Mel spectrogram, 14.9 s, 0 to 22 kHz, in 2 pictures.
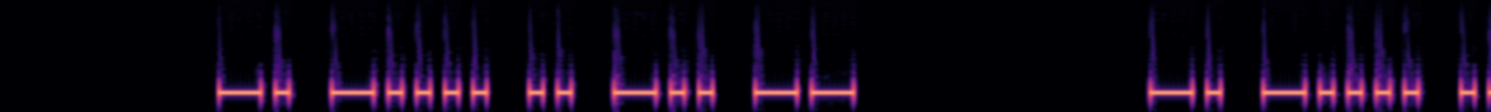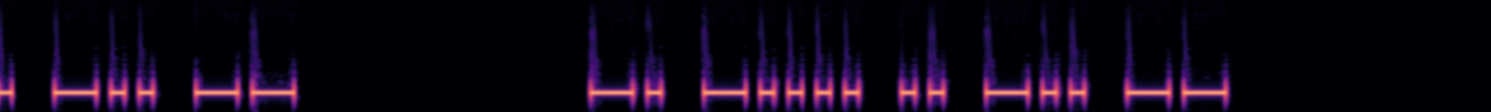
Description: Morse code, heard as a keyed tone, about 17 wpm, 700 Hz. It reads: N6IDM N6IDM N6IDM
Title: USA Call Signs - 5 Characters - Repeated 3x - 17wpm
